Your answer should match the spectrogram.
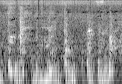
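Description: Outdoor street-festival ambience: music with a pulsing bass from loudspeakers, and people's voices, with a short, loud, rough sound about half a second in.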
